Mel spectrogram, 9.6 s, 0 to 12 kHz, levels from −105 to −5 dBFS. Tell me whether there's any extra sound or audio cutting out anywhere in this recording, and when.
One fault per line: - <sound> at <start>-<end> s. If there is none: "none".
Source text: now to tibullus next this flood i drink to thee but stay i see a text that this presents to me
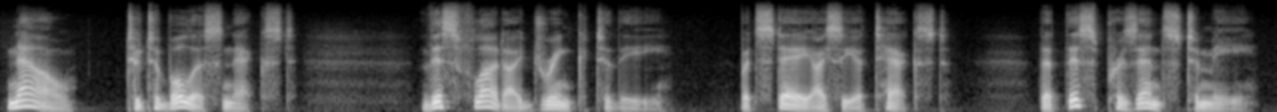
none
